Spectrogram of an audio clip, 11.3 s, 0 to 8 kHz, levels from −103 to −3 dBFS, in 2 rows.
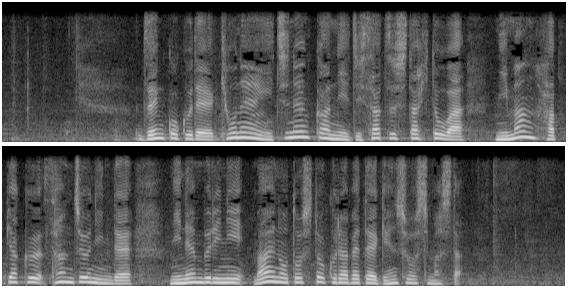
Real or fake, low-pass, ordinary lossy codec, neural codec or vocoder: real; 7.2 kHz; none; none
